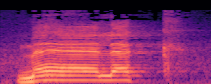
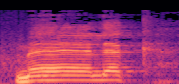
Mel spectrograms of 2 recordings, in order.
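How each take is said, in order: Both takes have the same delivery.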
